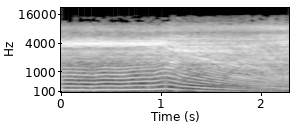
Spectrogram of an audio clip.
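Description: A chainsaw engine winds down to idle.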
